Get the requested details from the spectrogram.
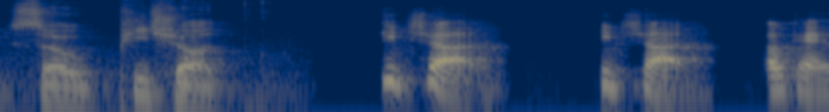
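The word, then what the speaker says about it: Pichot: most controversial person here alan how do you pronounce his last name again so i always said pete show but uh i've started saying the t so p chad heat shot heat shot okay there we go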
